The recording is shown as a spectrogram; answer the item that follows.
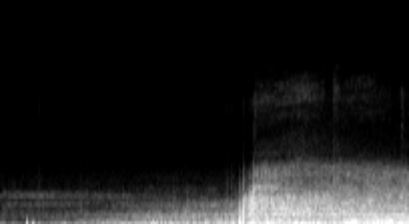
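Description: A vehicle engine running, growing louder through the first half and then jumping sharply in level about two and a half seconds in, after which it holds a steady hum.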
